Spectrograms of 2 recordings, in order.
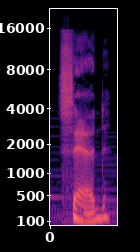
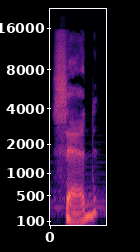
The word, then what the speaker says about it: said: Say, said, said. Pay, paid, paid. All three have the same past and past participle. But remember the pronunciations, lay, laid. Say, said.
